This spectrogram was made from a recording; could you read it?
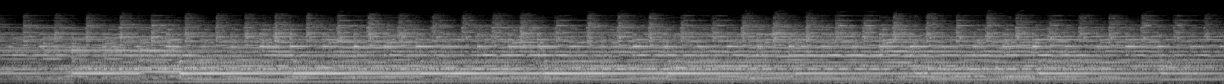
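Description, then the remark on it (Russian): Church bells ring continuously in a dense, layered peal opening a bell-ringing festival, with steady rhythmic strikes over sustained low tones, loud throughout with no voices. “И я сегодня первым звоном открывал фестиваль колокольного звона.”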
